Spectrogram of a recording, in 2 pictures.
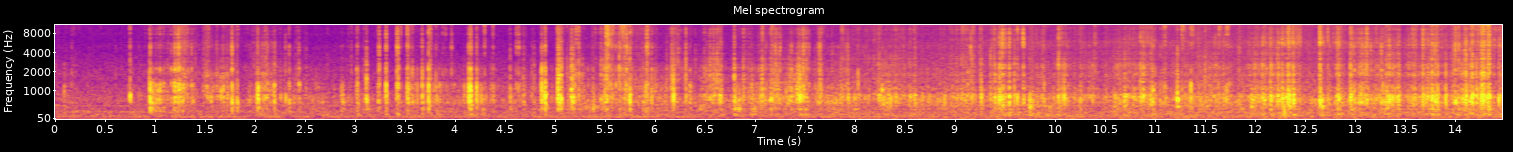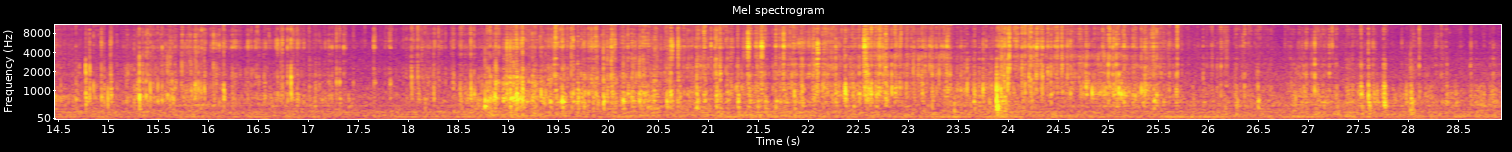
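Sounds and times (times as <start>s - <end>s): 
velvet red ant crawling around: 0.8s - 28.9s.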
